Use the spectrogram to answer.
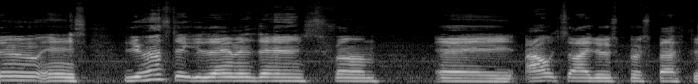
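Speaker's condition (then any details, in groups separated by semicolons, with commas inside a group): Tongue cancer surgery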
